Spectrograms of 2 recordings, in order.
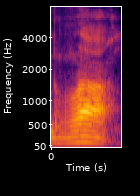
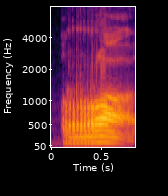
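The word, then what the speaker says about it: ر: about this one here stop saying ra I've told you to make it in full mouth ra good this one here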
